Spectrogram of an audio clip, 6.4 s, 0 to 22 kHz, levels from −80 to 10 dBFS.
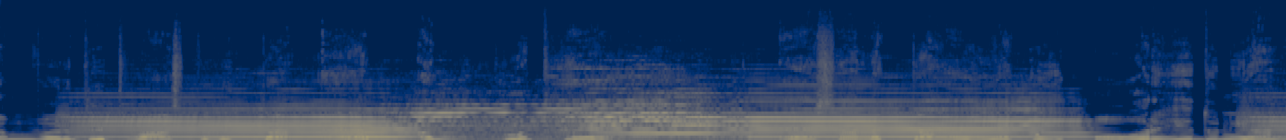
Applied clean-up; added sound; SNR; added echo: none; Bowed string instrument; -4 dB; none.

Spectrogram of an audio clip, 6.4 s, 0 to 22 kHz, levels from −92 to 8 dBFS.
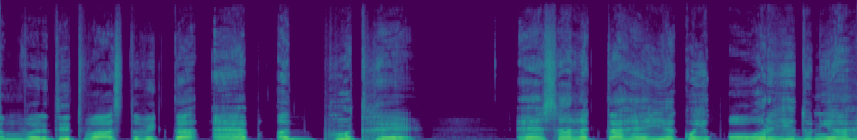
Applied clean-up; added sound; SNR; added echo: none; none; none; none.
